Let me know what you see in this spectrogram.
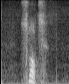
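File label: "slot", Dutch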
